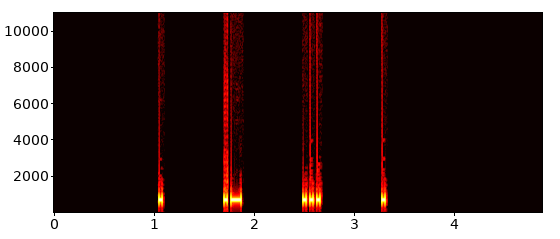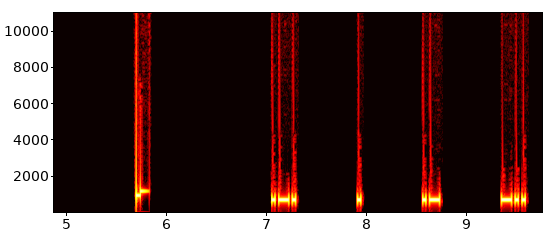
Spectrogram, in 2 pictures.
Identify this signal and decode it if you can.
Morse code, heard as a keyed tone, about 34 wpm, spaced as for 12 wpm, 690 Hz. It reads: EASE READ
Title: 6x Character Spacing - Top 500 Words - 35wpm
